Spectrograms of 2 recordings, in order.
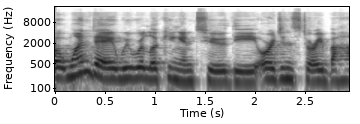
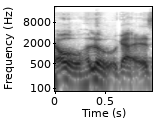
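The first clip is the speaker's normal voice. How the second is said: put-on strong Italian accent, laid on thick; 3 semitones lower than usual. Speaker retelling how the landlord greeted the young game makers, Mario's strong Italian accent. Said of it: "this really strong Italian accent".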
